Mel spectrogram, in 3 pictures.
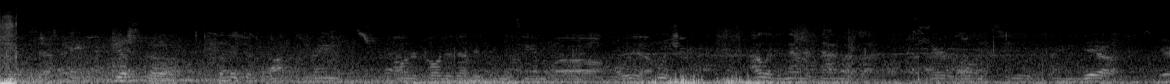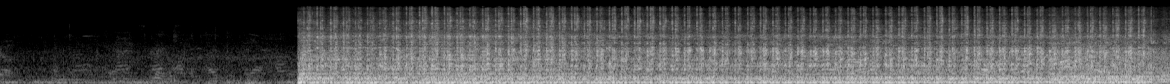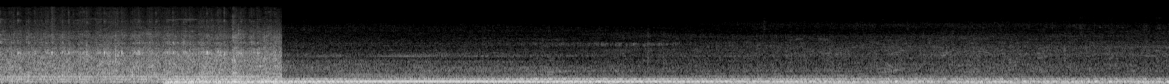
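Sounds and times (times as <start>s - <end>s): deep engine hum: 0.0s - 0.3s, 14.7s - 35.0s
car engines driving past: 14.7s - 35.0s.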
